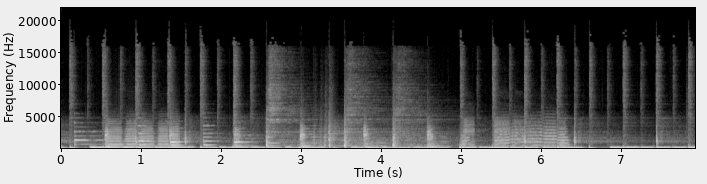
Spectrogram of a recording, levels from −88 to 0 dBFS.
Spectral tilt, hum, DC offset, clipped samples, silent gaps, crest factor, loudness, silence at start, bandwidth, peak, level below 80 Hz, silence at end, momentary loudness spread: -6.5 dB/octave; none; under 0.1%; under 0.1%; none; 12 dB; -20 LUFS; 0 s; 17 kHz; -6 dBFS; -24 dBFS; 0 s; 4 LU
